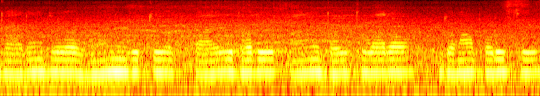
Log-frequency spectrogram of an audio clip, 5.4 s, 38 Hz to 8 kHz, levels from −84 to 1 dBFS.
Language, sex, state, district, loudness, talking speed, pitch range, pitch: Odia, male, Odisha, Sambalpur, -14 LUFS, 65 wpm, 140-145 Hz, 145 Hz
